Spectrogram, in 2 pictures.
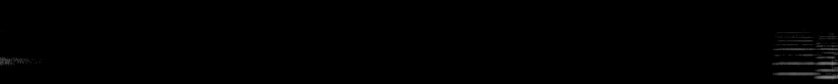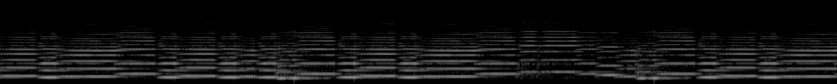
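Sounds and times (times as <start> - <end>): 
violin and cello duet: 7.8 - 16.7.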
